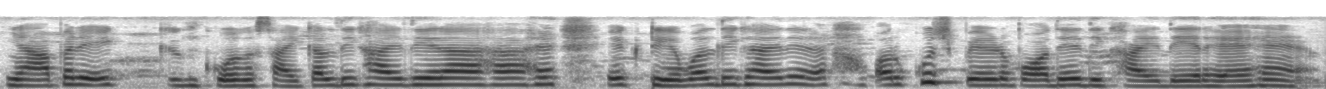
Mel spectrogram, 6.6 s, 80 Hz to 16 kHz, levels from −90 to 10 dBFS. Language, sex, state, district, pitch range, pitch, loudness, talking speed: Hindi, female, Gujarat, Valsad, 235-270 Hz, 255 Hz, -14 LUFS, 210 wpm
